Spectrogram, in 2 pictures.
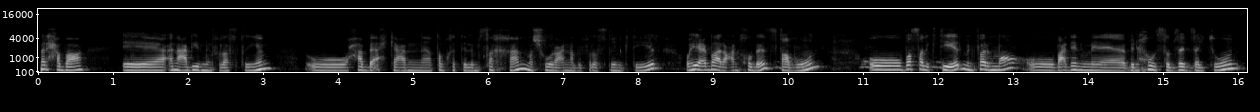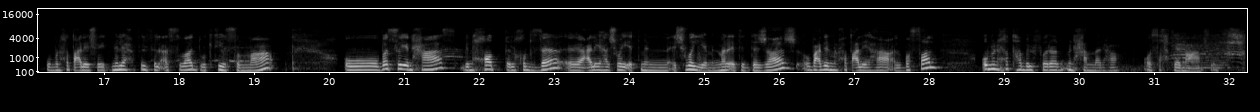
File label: Palestinian Recipe, Arabic; Manchester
